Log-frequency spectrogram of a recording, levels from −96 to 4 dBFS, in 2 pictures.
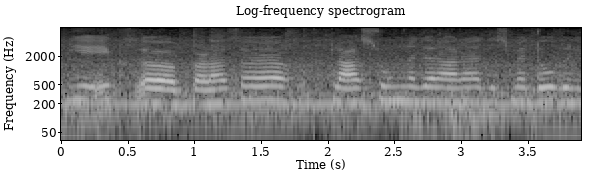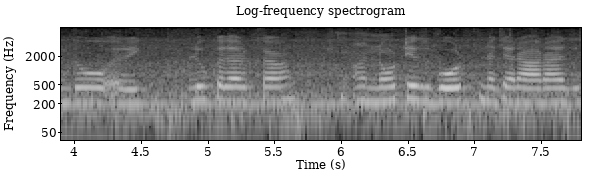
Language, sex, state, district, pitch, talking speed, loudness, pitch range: Hindi, female, Chhattisgarh, Raigarh, 220 Hz, 205 wpm, -28 LUFS, 210-230 Hz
